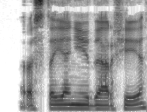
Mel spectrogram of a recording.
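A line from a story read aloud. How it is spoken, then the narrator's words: Plain. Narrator (Russian): спросил он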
